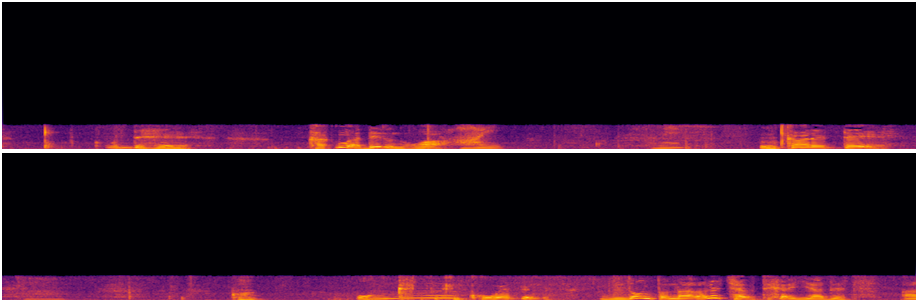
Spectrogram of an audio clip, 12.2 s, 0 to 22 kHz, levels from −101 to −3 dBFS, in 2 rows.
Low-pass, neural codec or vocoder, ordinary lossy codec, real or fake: 3.6 kHz; none; none; real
